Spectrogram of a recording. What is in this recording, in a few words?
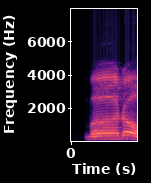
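"beruk", Malay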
